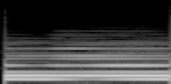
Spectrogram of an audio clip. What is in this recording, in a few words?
organ For Meter Loop; wave interference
